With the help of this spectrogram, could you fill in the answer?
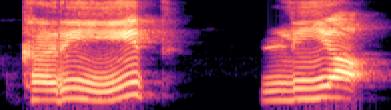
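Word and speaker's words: खरीद लिया: சோ நான் வாங்கிட்டேன் எப்படி சொல்லலாம் அப்படின்னா கரீத் லியா, கரீத் லியா.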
